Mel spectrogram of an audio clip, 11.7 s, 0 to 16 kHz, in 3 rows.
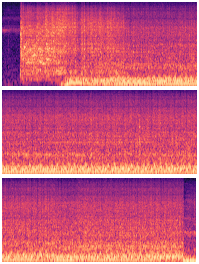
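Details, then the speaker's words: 1995 Ford F250 (OBS) restarted for its first road test: cranks briefly, catches cleanly and settles into a steady, even idle with no knocks or misses; oil pressure good, temperature just coming up; healthy start. "here we go let me fire it up we'll pull on out of here and we'll see how it does driving down the road"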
